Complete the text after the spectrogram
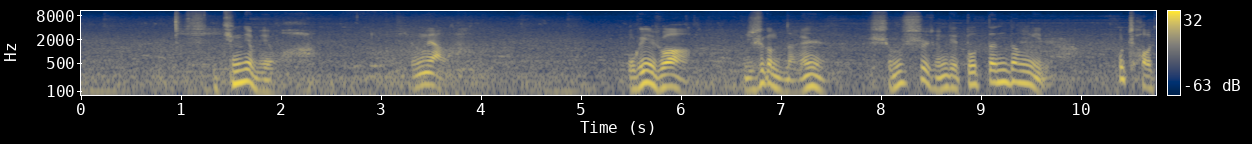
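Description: A young man speaks firmly in a lecturing tone.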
